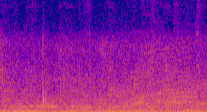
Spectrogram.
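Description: Footsteps on paving stones under a steady low rumble of city noise, with faint voices of passers-by.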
